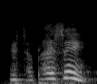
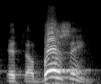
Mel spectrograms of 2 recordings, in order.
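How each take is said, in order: First: Soft echo. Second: Said in the usual way. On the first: Real, not acted. Preacher reassuring the congregation with a soft repeated echo. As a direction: say It's a blessing again much softer.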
